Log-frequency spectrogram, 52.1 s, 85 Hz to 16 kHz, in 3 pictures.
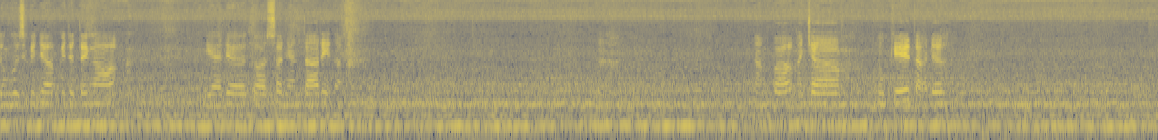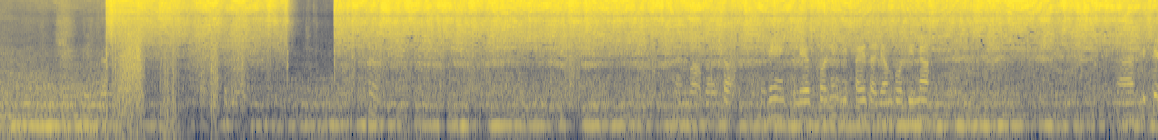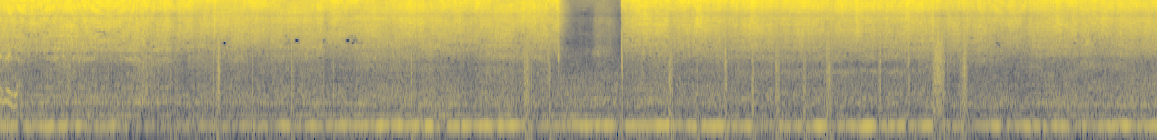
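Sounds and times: steady low hum: 0:00.0 - 0:52.0
paint spray gun hissing: 0:19.0 - 0:21.8, 0:22.4 - 0:43.2, 0:44.1 - 0:52.0.

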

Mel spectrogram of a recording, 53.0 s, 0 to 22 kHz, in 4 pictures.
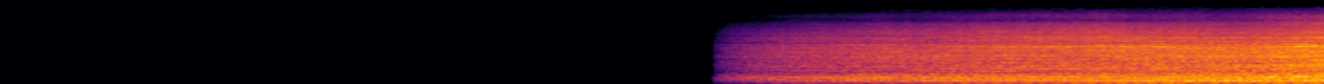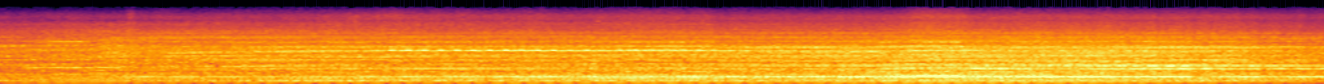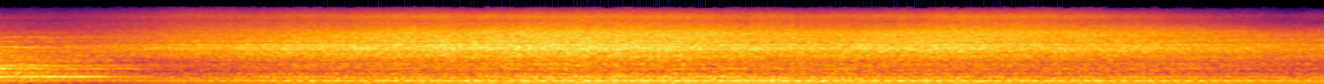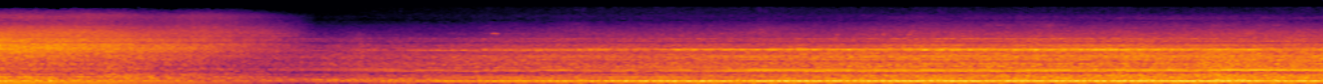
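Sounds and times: engine with whining tones: 0:07.2 - 0:52.9
low hum: 0:08.4 - 0:52.9
broad hiss: 0:24.2 - 0:42.7.

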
